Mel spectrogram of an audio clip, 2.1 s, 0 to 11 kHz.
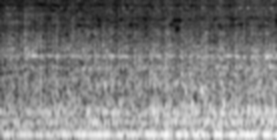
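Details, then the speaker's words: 1988 Johnson Evinrude 6hp short-shaft outboard after replacing the plastic-top carburetor, which caused run-then-stall, plus a water pump impeller repair: steady even idle buzz, no misses or surging; runs like a champ. "and change the carburetor boom motor runs like a champ"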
